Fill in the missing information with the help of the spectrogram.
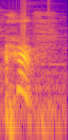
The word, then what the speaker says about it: cough: 然后最后呢是有一些单字的字母呢，它跟它实际的发音是不相同的，比如说咳嗽的 cough。 G H 却是发 F 的音，German 那个 G 呢，它却是发 J 的 G。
